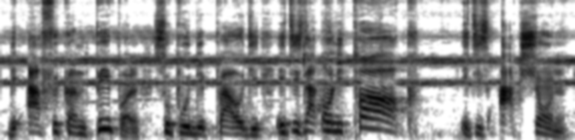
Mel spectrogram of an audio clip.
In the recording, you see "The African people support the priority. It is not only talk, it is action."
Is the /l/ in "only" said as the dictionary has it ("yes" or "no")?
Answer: yes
